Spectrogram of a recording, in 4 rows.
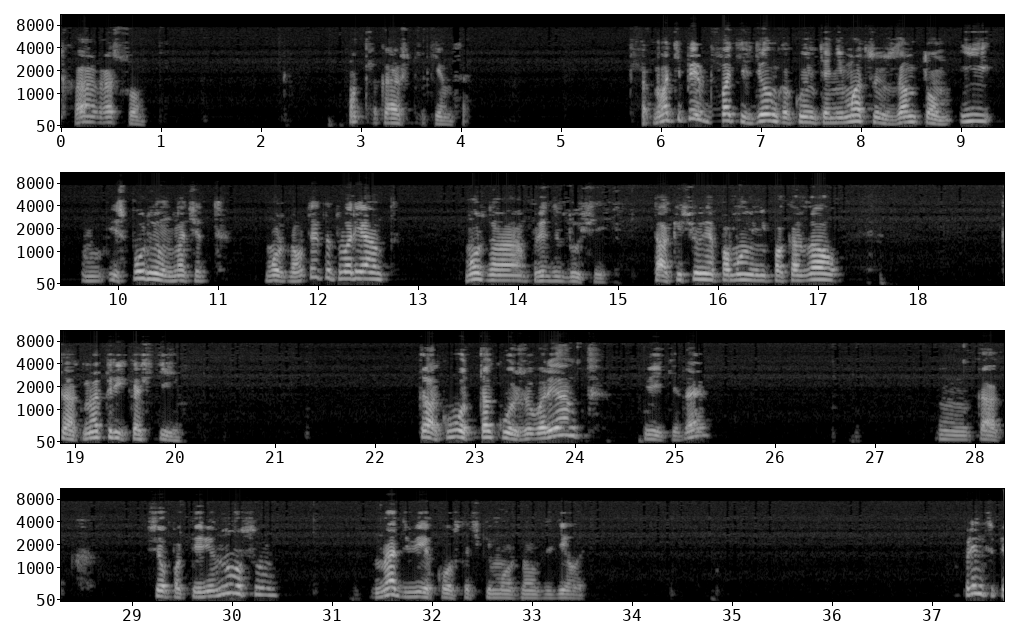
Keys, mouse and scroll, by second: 0.4 middle click, 1.5 middle click, 3.0 shift+middle click, 16.3-20.9 drag, 21.5-23.0 middle drag, 23.3-24.4 middle drag, 24.9-26.7 middle drag, 26.9-28.2 middle drag, 30.3-31.7 middle drag, 33.2-34.5 middle drag, 35.0-37.7 middle drag.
